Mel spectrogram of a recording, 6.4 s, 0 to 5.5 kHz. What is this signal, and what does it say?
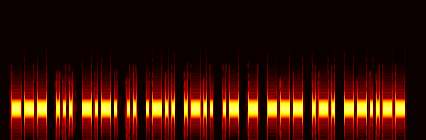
Morse code, heard as a keyed tone, about 25 wpm, 600 Hz. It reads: OSCILLATOR,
